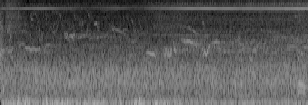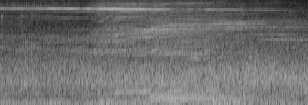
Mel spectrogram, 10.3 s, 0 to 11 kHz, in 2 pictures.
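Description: An FMS 1.4m Piper J3 Cub V4 RC model plane flies overhead, its thin motor whine buzzing over a windy outdoor background and rising into a clearer, louder tone near the end.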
